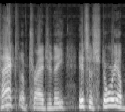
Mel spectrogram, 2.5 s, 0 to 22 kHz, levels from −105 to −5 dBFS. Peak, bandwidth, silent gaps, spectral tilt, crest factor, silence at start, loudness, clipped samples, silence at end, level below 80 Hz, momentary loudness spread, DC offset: -4 dBFS; 18 kHz; none; -5 dB/octave; 16 dB; 0 s; -22 LUFS; under 0.1%; 0 s; -76 dBFS; 11 LU; under 0.1%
